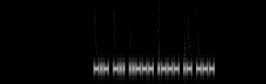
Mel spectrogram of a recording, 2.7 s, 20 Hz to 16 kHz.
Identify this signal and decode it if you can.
Morse code, heard as a keyed tone, about 77 wpm, 700 Hz. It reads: KD2JAO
